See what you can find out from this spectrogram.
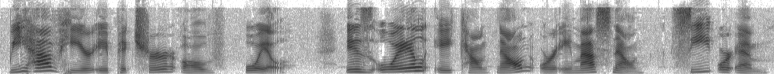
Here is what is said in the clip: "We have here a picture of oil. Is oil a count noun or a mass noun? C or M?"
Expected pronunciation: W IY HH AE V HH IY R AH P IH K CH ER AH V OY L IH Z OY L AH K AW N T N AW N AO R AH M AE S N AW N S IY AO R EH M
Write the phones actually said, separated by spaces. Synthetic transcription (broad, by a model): W IY HH AE V HH IY R AH P IH K CH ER AH V OY L IH Z OY L AH K AW N T N AW N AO R AH M AE S N AW N S IY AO R EH M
